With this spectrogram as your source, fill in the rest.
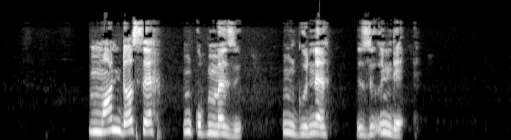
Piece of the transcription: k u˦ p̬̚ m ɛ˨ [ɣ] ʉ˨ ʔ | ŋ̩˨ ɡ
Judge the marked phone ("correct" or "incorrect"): incorrect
